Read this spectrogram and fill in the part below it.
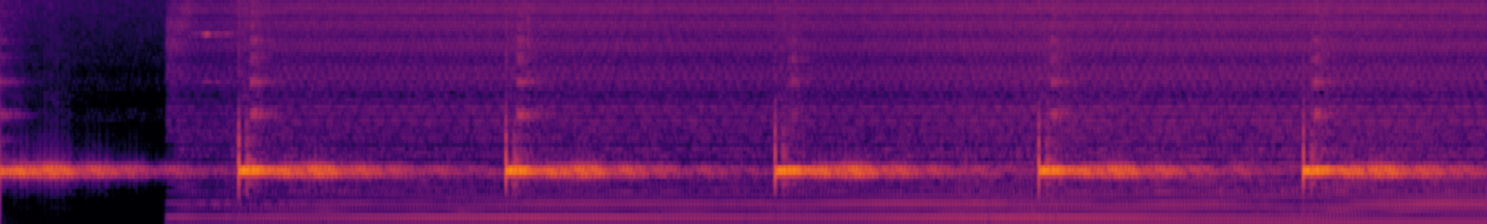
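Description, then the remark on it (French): A steady sonar-like tone, a 'sonaroïde' sound piece on France Culture radio, hums throughout, punctuated by sharp pings every two seconds, five in a row, over a low rumbling drone. No one speaks. “Il y a comme un bruit, un sonaroïde en lieu et place du traditionnel Polaroid.”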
